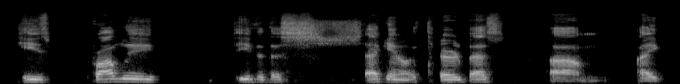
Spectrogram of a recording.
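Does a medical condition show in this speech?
Yes: stuttering; lifelong stutter, not caused by combat sports, father also stutters; commenters call speech slurred and mistake it for CTE; here prolonged sounds, blocks.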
